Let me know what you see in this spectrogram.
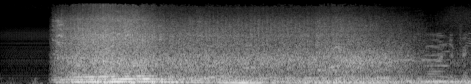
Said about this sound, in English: But we wanted to give you just a little bit of the experience of what it was like to drive there. And if you get motion sick, you might not want to watch this next video clip. But let's see what it's like to drive in Guatemala.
